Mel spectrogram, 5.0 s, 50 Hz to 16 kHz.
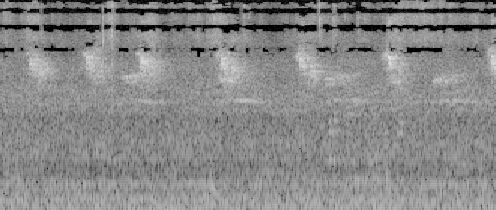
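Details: Shrill, brief squeaks come from a herd of 26 female guinea pigs on a hot day, repeating about every 0.6 seconds, with soft lower chirps between them and a continuous low drone behind.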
